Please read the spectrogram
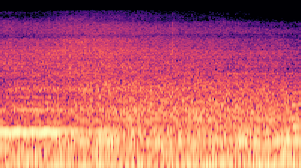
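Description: An ocean wave breaking and washing up the sand: a hiss that swells and then fades away near the end. Slow, soft background music plays underneath.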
